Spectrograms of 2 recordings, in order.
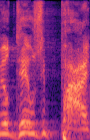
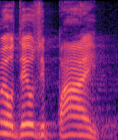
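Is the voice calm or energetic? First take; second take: energetic; calm. First: It is said in a forceful, high-energy voice. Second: It is said in a flat, hesitant, low-energy voice. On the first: The person praying is trying to regain fervor. "Vamos ver se eu mudar o tom de voz" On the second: The person praying has gone blank and lacks focus. "parece que dá um branco"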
